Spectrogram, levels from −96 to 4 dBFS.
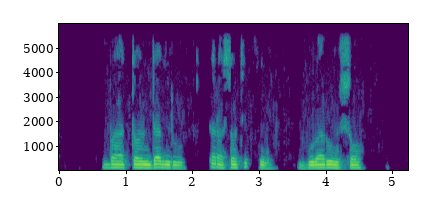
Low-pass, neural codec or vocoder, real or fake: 5.4 kHz; none; real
